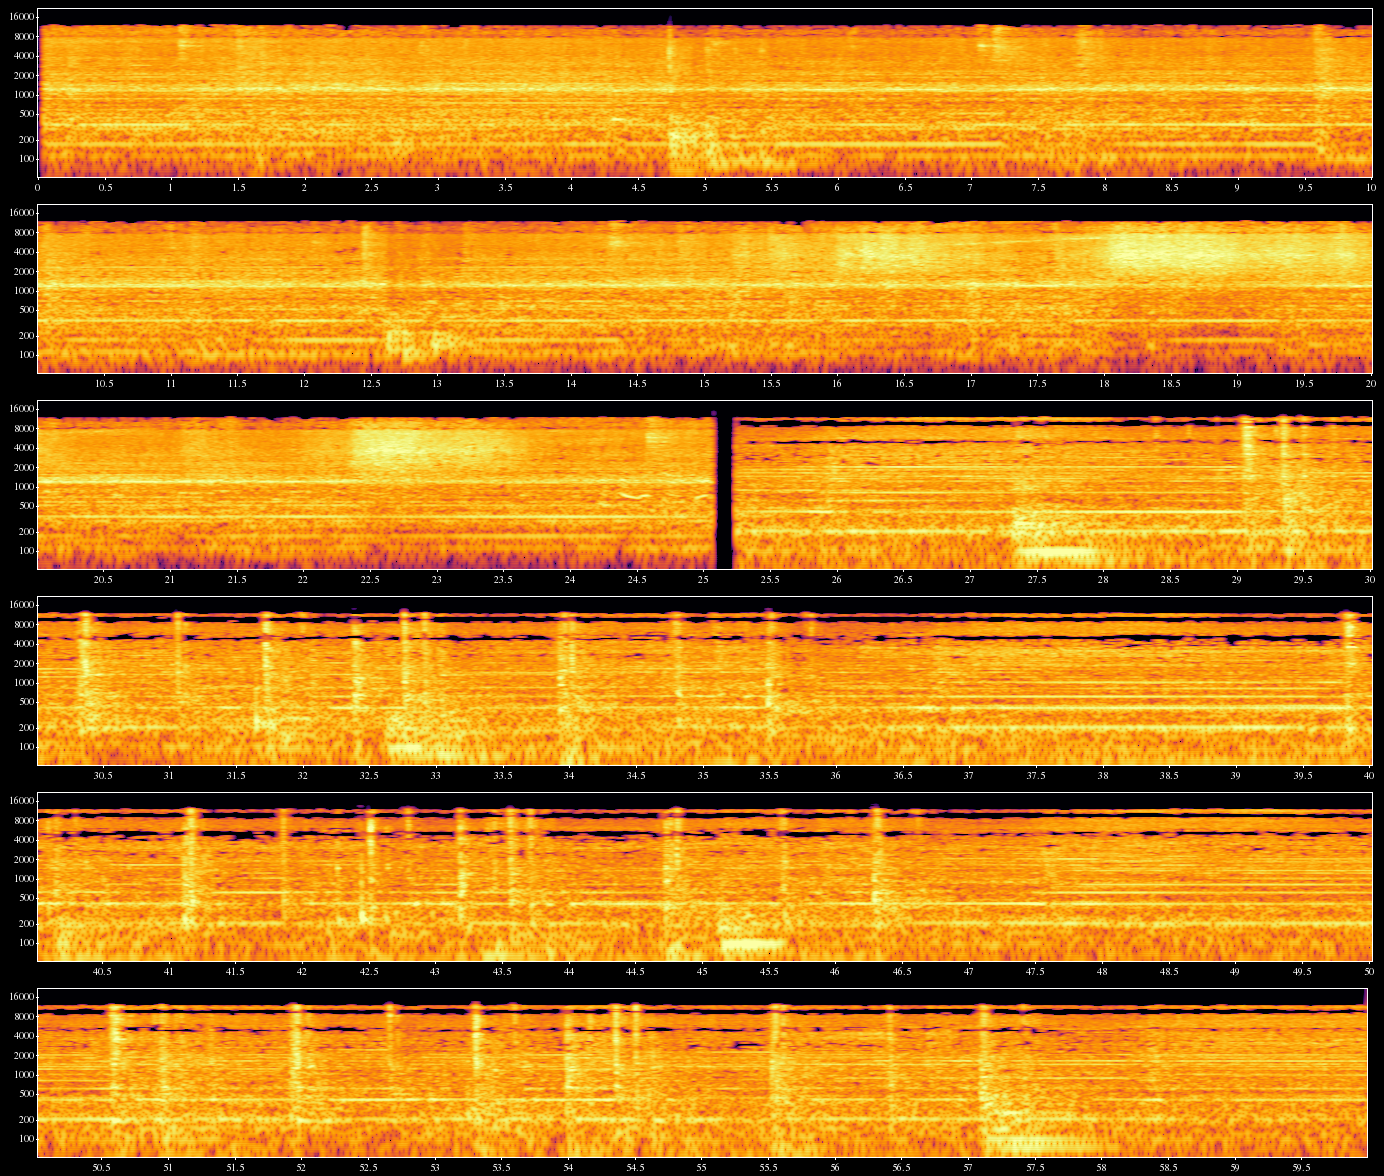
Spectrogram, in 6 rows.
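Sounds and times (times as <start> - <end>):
hydraulic press humming: 0.0 - 59.9.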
